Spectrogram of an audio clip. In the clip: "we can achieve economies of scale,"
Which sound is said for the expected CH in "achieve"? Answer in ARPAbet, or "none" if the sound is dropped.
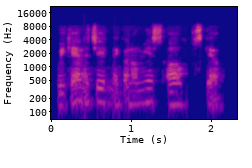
CH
